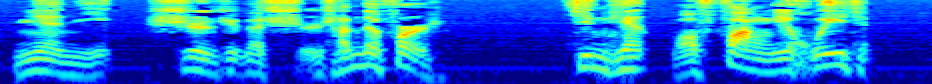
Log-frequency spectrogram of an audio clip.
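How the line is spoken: Stern, harsh. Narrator (Chinese): 景延广 厉声地说

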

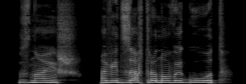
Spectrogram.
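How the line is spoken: Sighing girl. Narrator (Russian): вновь вздохнула девушка

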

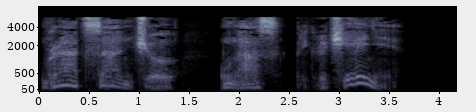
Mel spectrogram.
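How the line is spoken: Quiet voice. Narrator (Russian): тихим голосом сказал ему

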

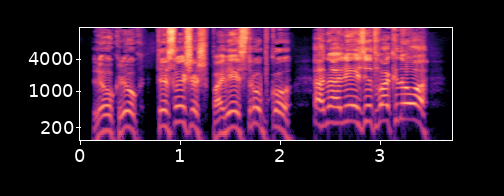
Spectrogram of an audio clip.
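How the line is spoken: Terrified yelling. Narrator (Russian): орал обезумевший от страха Люк

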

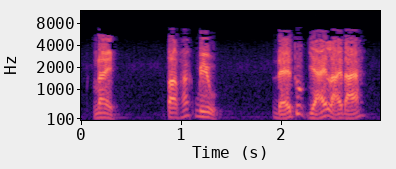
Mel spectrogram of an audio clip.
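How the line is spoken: Shout. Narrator (Vietnamese): Khu Sử Cơ quát lên

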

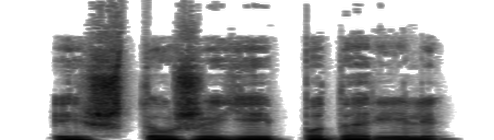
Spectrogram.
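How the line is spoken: Gloomy question after silence. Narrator (Russian): После долгого молчания мрачно вопросил я

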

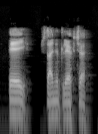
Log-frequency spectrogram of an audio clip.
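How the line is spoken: Gruff mutter. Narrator (Russian): буркнул Горец

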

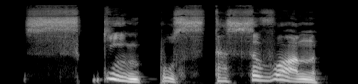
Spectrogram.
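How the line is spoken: Witch hissing. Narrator (Russian): прошипела баба-яга

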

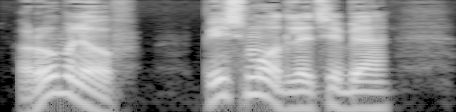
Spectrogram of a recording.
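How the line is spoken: Loud. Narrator (Russian): громко сказал Антонов

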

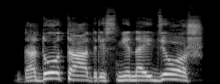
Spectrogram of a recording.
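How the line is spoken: Grumbling driver. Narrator (Russian): ворчал шофер

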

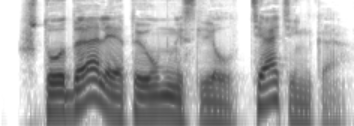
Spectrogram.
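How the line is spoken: Plain. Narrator (Russian): спросил сын

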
